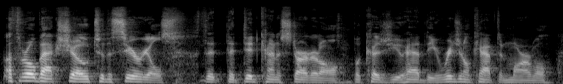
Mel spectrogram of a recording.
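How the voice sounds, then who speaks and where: A man's voice: on the low side, brisk, a bit bright. A man co-hosting a casual podcast chat in a wry, joking manner. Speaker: podcast co-host. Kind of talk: casual chat about superhero shows.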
